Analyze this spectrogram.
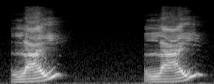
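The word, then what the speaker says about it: לילה: E essa sílaba eu vou ter que ler mais rápido por causa do Sheva.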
